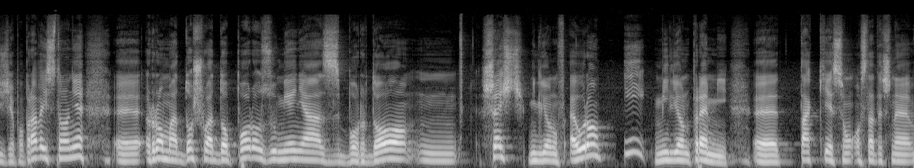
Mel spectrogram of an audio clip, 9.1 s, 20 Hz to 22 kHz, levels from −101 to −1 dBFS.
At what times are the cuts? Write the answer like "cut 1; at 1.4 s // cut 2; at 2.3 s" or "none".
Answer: cut 1; at 6.2 s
